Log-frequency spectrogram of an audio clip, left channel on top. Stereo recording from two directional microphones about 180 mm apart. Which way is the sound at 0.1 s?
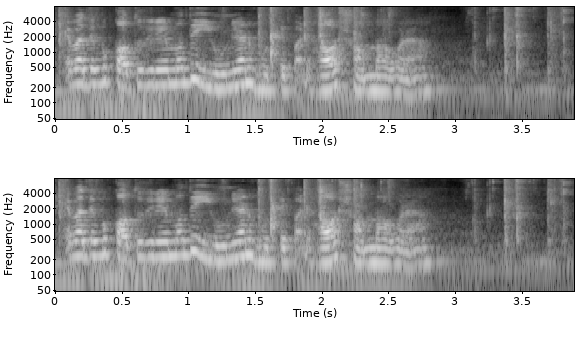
15° left (ahead or behind).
